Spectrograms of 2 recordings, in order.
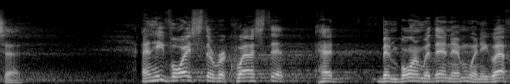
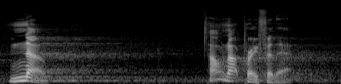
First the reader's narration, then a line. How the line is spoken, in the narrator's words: firmly said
